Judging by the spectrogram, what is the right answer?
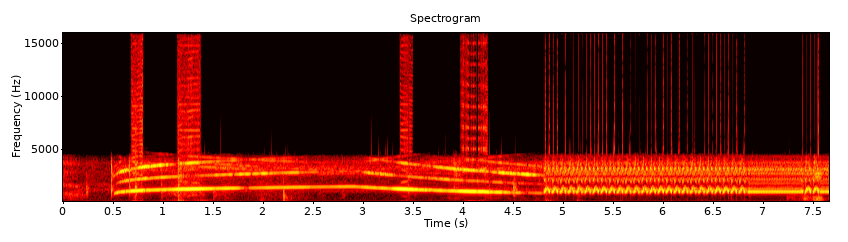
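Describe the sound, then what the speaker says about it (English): A loud electronic siren wails from a custom 1:24 scale Ford Crown Victoria Police Interceptor toy, sweeping up and then down, then switches to a rapid warbling tone, bright and close like a small toy speaker. "Hit the siren on it."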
